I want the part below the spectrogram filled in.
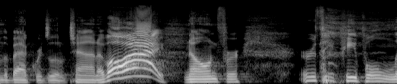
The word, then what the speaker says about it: Ojai: There is unrest in the scenic little town of, and I don't know how to pronounce this, Scooter. Is it OJ, California? – Ojai.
